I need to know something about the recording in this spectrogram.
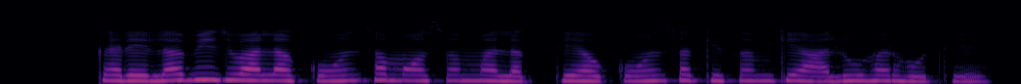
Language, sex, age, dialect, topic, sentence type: Chhattisgarhi, female, 31-35, Northern/Bhandar, agriculture, question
